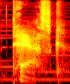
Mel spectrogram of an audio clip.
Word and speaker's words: TASQ: which I'll shorten to the acronym TASQ, pronounced TASQ.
